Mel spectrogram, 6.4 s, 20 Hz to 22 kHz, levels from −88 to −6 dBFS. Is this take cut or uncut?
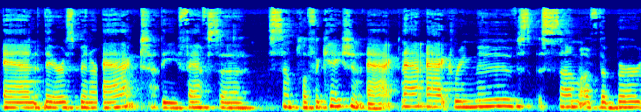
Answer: cut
